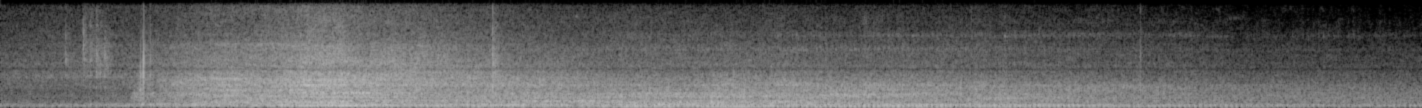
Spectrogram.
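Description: Motor vehicle engine passing by: a rumbling hum that swells from about a second in, is loudest a couple of seconds later, then slowly fades. A sharp click comes about a second in.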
